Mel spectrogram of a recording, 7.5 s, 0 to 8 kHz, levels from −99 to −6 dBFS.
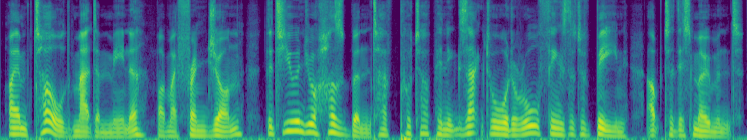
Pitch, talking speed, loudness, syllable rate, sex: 115 Hz, 235 wpm, -20 LUFS, 5.1 syllables/s, male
